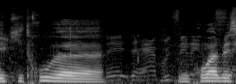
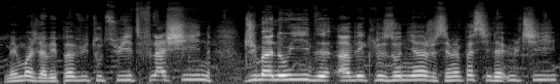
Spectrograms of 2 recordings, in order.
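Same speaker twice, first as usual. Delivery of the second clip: esports caster; 3 semitones higher, 6 dB louder than usual. Real, not acted. Live fight recap.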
